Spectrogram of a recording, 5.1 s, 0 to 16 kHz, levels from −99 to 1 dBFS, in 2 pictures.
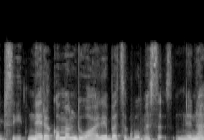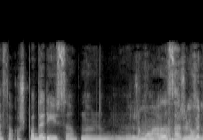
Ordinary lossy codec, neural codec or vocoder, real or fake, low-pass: AAC, 64 kbps; codec, 24 kHz, 0.9 kbps, WavTokenizer, medium speech release version 1; fake; 10.8 kHz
